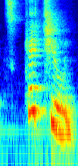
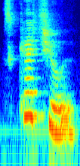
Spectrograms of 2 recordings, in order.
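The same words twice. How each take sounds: First: It starts with a 'sk' sound, American style. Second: The same.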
